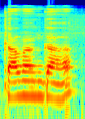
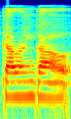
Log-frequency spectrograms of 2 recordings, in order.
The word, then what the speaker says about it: galangal: one piece of the galanga I pronounced it galangal and um I think that was wrong cuz the guy in the Thai grocery store didn't seem to pronounce the L and um fresh ginger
